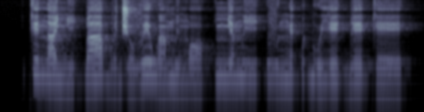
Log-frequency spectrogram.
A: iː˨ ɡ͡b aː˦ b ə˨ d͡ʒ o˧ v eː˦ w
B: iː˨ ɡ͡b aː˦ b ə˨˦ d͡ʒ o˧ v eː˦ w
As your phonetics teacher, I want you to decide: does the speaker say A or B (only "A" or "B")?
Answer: B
